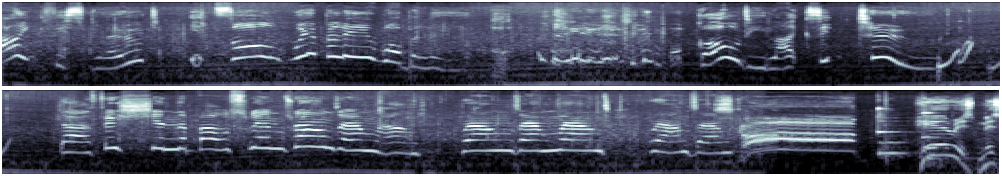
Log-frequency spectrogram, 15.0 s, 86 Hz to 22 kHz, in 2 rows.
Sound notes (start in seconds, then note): 4.1 laughing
